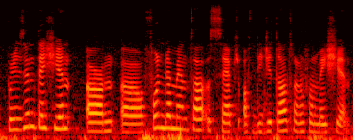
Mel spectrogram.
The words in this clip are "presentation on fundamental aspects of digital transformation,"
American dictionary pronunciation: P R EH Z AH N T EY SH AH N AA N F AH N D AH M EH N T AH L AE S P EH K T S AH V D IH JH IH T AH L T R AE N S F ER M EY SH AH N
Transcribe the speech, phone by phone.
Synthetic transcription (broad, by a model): P R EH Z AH N T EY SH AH N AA N F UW N D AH M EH N T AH L S EH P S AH F D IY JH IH T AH L T R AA N S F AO M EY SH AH N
